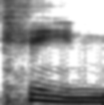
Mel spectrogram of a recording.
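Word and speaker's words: Kayin: Ah, Kyan. I believe it's pronounced Kane, though.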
